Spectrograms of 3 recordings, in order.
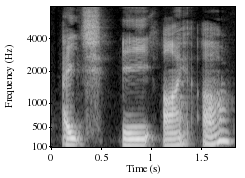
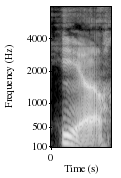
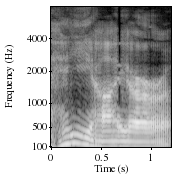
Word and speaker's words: heir: And if you see it written down, anyone would think it's pronounced here. Yeah, so the prince is the heir of the throne.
